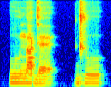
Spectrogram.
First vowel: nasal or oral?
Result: oral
